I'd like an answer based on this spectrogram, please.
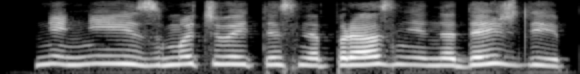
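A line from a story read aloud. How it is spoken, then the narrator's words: Moaning. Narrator (Bulgarian): простенала майката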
